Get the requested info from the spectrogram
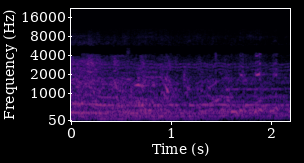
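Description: A man's long held sung call, sung through a cupped hand, ends just after the start. A studio audience then chatters and murmurs over faint orchestra.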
